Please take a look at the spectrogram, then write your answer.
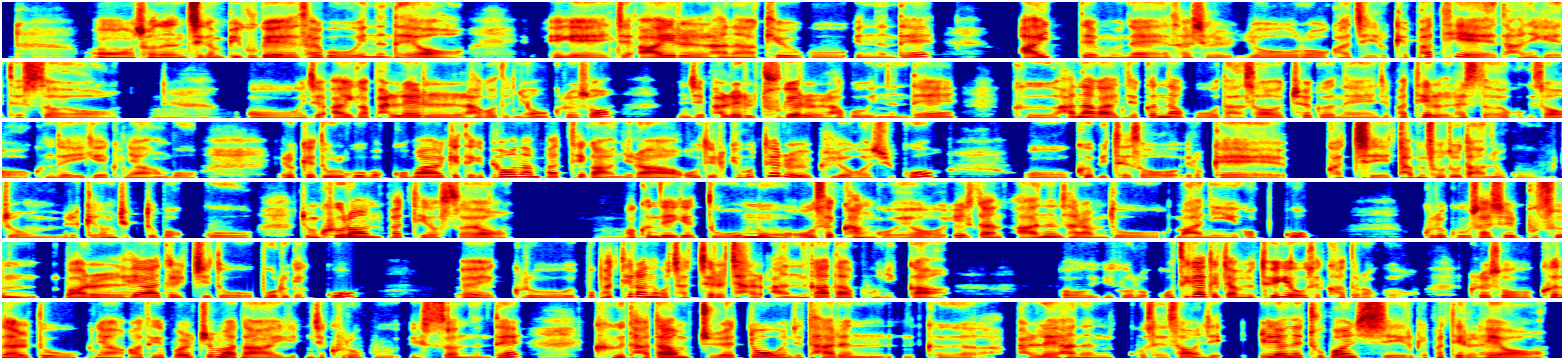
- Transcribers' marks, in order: tapping; other background noise
- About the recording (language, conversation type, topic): Korean, advice, 파티에서 혼자라고 느껴 어색할 때는 어떻게 하면 좋을까요?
